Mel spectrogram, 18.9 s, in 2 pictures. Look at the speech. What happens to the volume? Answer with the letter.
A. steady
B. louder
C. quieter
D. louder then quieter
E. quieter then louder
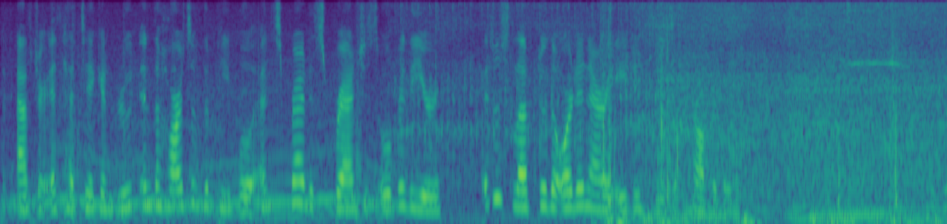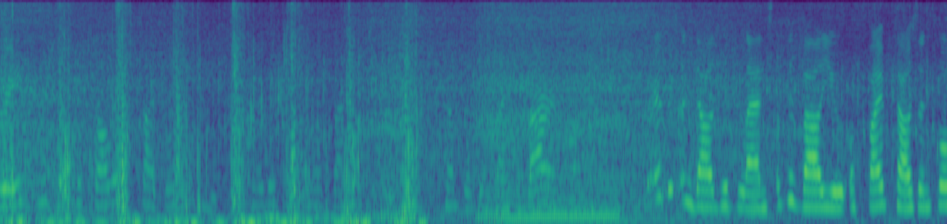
E.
